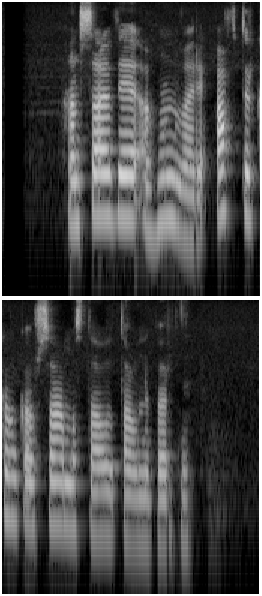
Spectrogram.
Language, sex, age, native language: Icelandic, female, 40-49, Icelandic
